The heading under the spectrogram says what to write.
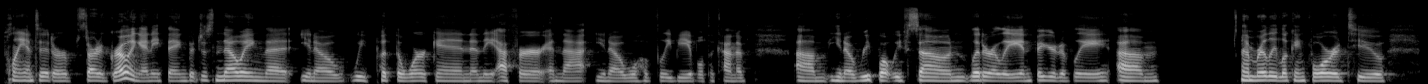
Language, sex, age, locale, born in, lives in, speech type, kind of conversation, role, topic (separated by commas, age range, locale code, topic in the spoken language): English, female, 40-44, en-US, United States, United States, conversation, unstructured, none, What hobby have you picked up recently, and why has it stuck?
